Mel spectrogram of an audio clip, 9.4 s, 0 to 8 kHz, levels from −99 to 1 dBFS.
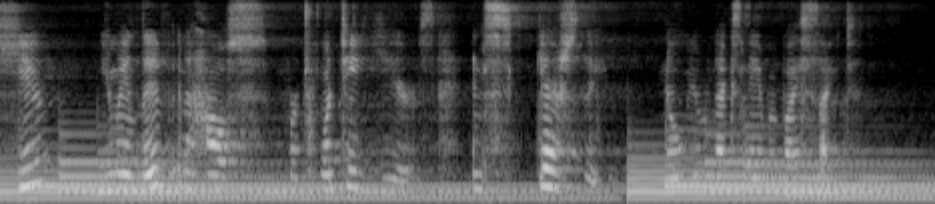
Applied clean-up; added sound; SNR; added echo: none; Piano; -1 dB; reverberation time 1.6 s.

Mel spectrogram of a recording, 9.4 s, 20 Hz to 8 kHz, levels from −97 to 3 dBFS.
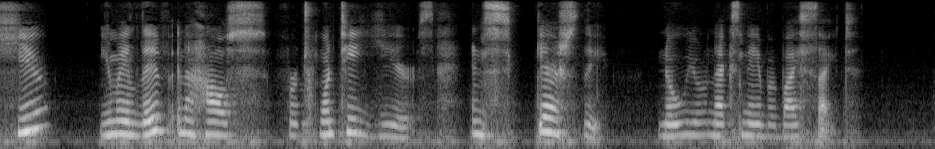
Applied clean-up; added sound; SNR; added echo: none; none; none; none.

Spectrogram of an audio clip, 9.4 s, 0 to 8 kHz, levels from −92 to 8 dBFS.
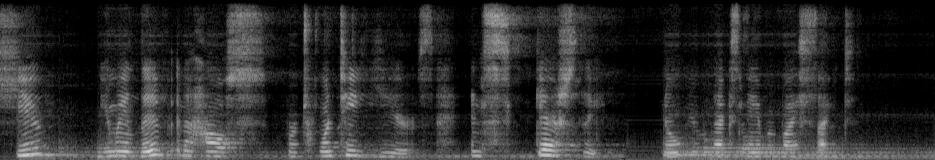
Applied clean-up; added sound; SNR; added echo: neural separator model SepFormer DNS4.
